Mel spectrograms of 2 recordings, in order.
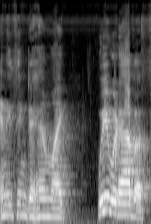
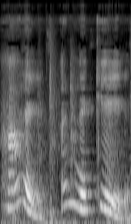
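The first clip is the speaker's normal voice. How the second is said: put-on sing-song teeny bopper voice, very high; 10 semitones higher, 6 dB quieter than usual. Retelling a woman's greeting to an agent in an interview: Nikki's teeny bopper voice. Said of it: "It's the teeny bopper voice".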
